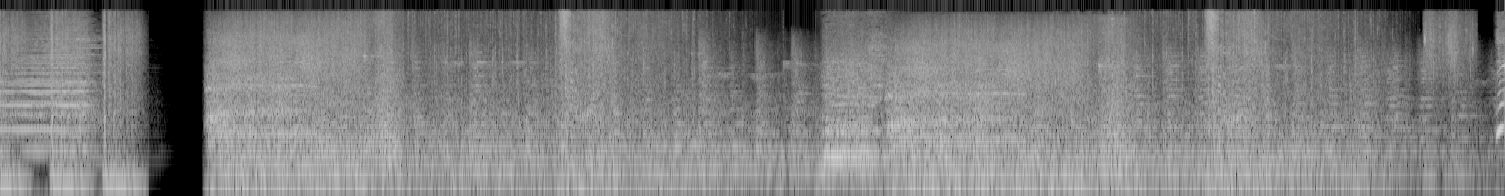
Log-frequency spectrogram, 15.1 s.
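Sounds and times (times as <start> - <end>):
background music: 2.4 - 15.0.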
